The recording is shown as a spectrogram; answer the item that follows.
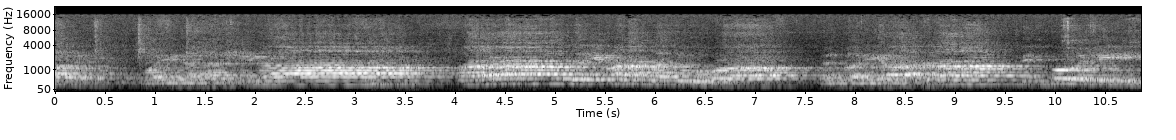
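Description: Orthodox liturgical chant: voices sing long, slowly moving notes over a steady lower held note, with short breaths between phrases about a second in, at four seconds and near eight seconds.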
